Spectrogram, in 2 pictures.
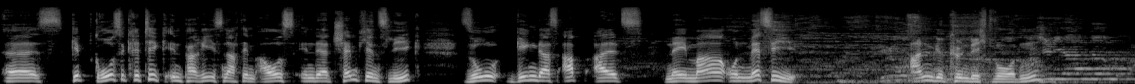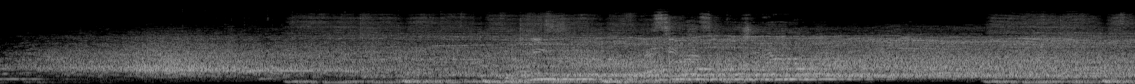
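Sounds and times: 
speech: 0:00.0 - 0:10.9
loud stadium crowd cheering then booing: 0:05.8 - 0:22.7.

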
